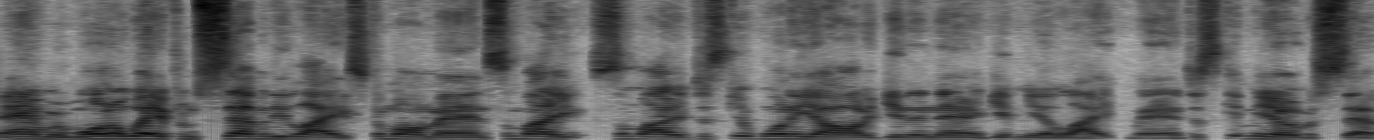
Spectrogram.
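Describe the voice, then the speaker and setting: Very fast, animated speech in a Louisiana accent, with big swings in loudness and hardly any pauses. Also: man, high pitch for a man, ordinary pitch variation. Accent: Southern US, Louisiana. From South Louisiana. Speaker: live stream co-host. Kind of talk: casual live stream chat.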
